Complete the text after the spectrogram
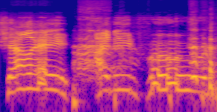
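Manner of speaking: put-on very drawn-out, loud drunken scream. Retelling what a friend yelled while drunk: imitating a drunk man screaming. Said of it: "he started just screaming like".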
